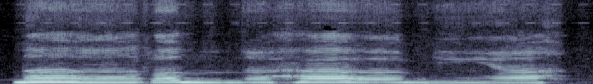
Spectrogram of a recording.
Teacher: ro tanwin bertemu dengan h, yaitu huruf halki atau dibacanya itu hizar halki, jelas. Jadi ron tanwinnya itu dibaca jelas · tamar butoh di bagian belakang dibaca h tebal karena di akhir ayat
